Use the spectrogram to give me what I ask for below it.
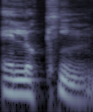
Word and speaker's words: Elokim: utterances use the name elokim this name this word is written with an H but I pronounced it with a K as is the custom the name literally means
